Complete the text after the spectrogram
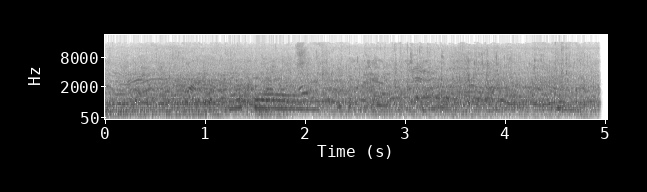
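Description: A crowd of men, women and children chatter and call out outdoors.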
